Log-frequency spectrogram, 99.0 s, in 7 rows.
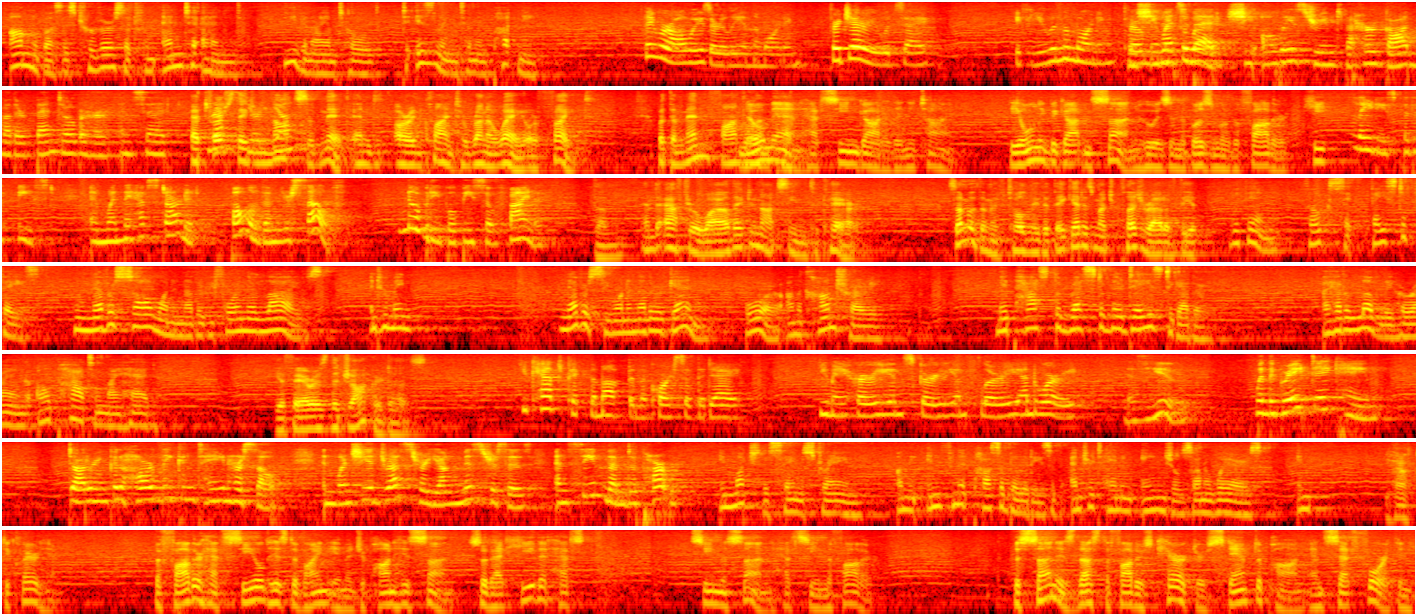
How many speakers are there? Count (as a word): five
